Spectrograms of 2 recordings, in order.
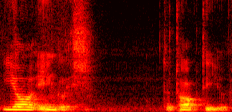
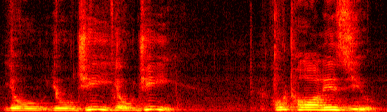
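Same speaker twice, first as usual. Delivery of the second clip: higher, louder, slow and friendly; street slang impression; 5 semitones higher, 6 dB louder, slower than usual. Imitating the kid asking how tall he is, high and drawn out. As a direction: stretch it out high like the grinning kid. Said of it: "he smiles big and he said".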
